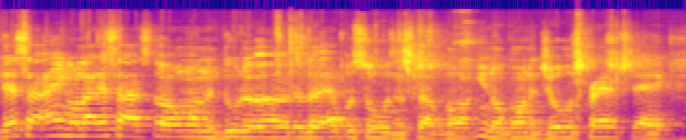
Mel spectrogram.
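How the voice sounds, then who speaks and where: A man from New Orleans with a New Orleans accent, casually chatting and joking with viewers while cooking in his home kitchen. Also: fairly high pitch. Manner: slangy, rambling, joking to viewers. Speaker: cooking video host. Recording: echoey room with clear noise.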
